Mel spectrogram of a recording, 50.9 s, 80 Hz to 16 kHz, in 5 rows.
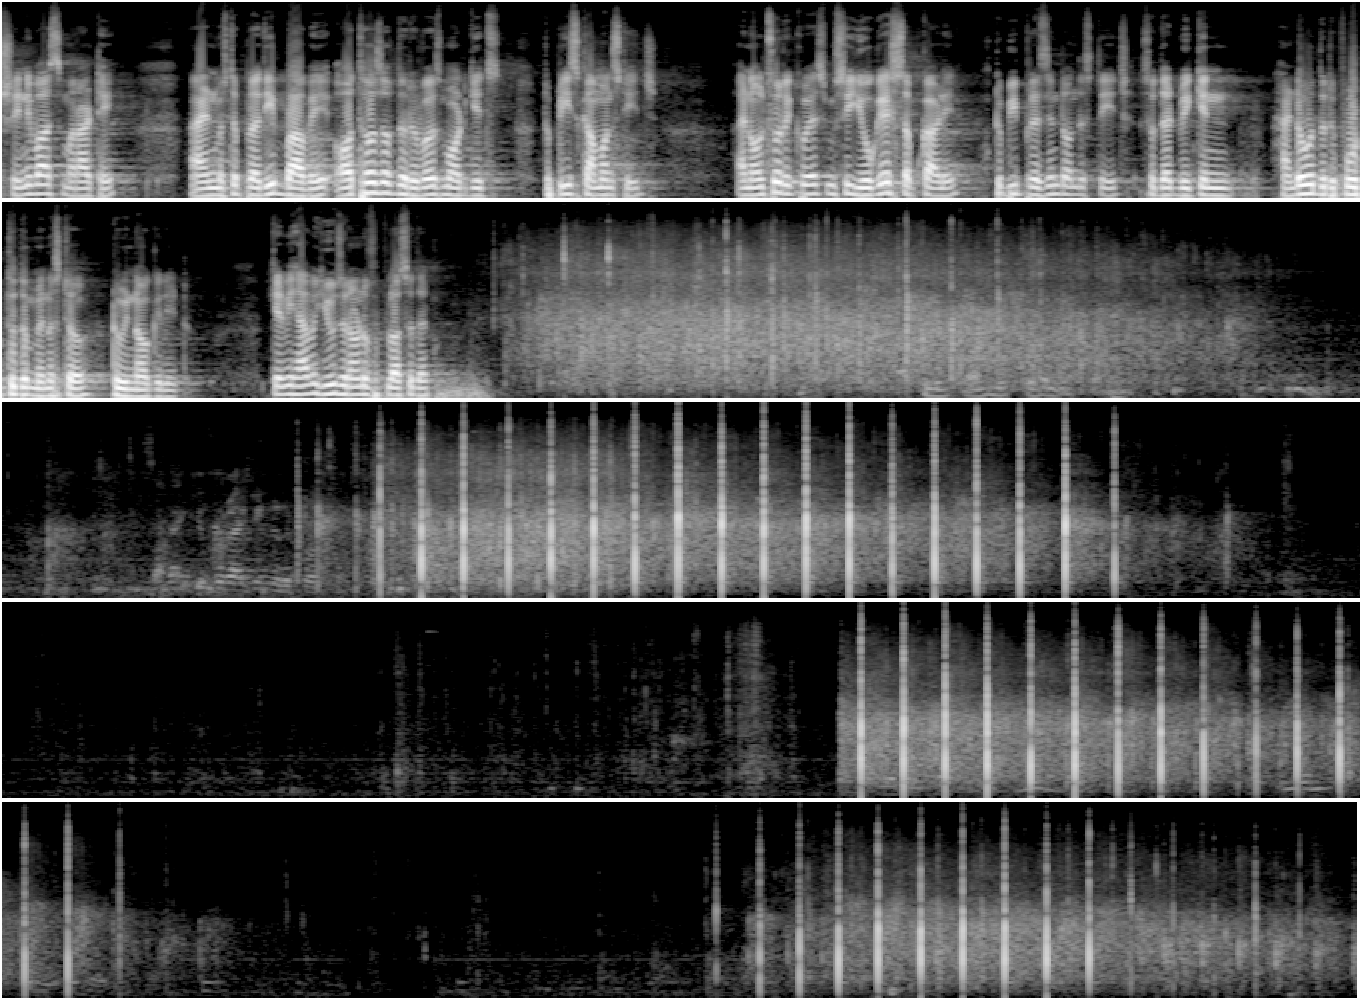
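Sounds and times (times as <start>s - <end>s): regular sharp claps: 13.8s - 19.9s, 22.3s - 29.7s, 36.8s - 42.5s, 46.0s - 50.9s
audience applause: 13.8s - 20.0s, 22.4s - 29.7s, 36.8s - 42.4s, 46.1s - 50.9s.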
